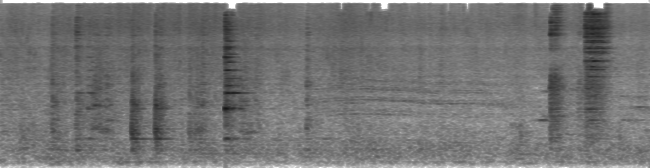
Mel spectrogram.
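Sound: stirring chopped onions and green chillies in a pan

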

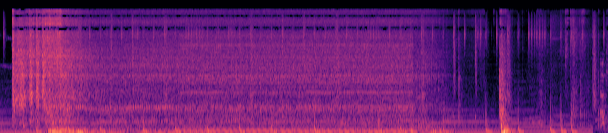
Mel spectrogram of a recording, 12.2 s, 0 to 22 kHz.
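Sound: Ford Fiesta ST150 engine starting

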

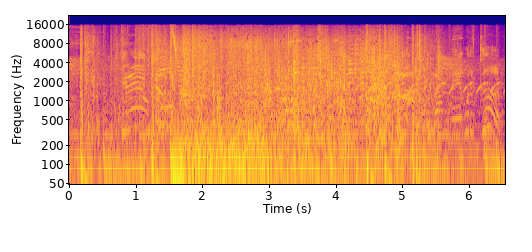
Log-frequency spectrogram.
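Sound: gunfire in video game GTA V

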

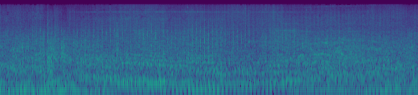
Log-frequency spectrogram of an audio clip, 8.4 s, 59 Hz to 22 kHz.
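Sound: helicopter in the video game Battlefield 4

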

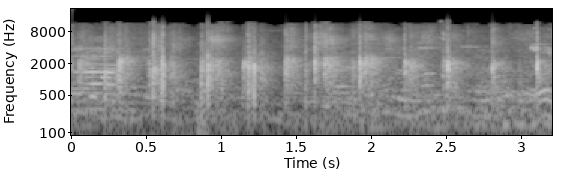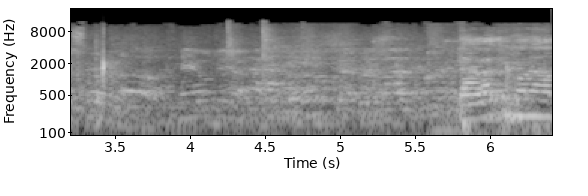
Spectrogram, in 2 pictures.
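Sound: audience applauding after fight ends

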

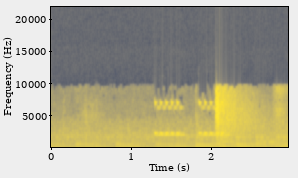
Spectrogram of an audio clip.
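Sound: telephone ringing

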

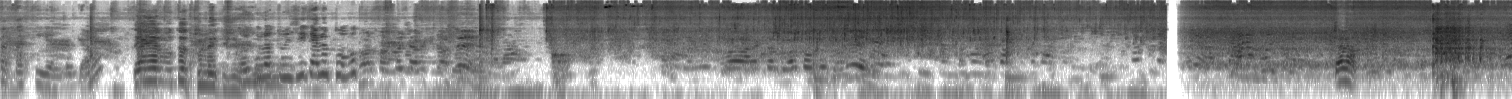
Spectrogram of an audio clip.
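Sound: washing with running water

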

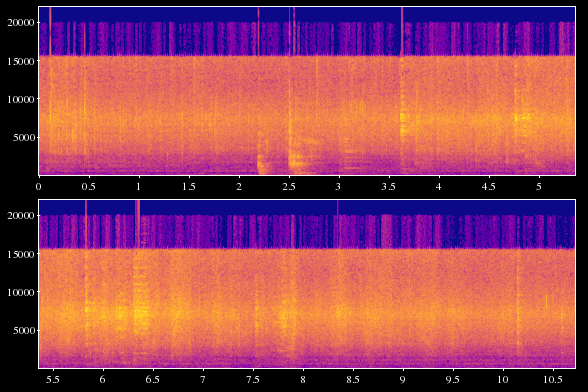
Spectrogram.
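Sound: frying mixed vegetables in a pan

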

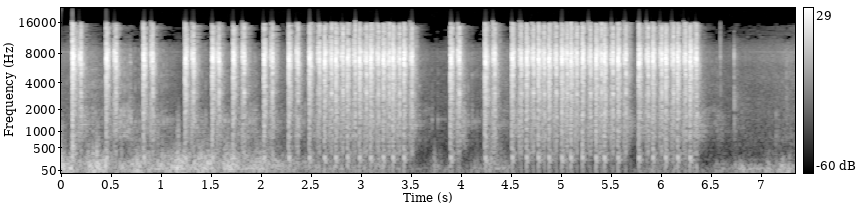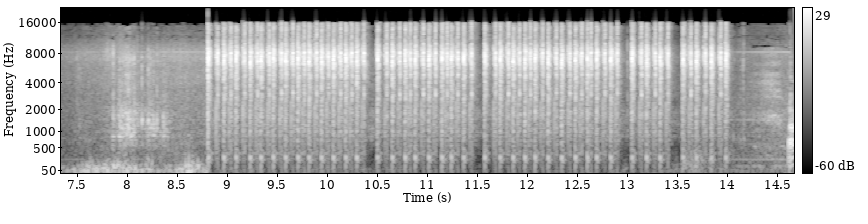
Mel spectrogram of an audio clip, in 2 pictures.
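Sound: WGP Autococker paintball marker shooting

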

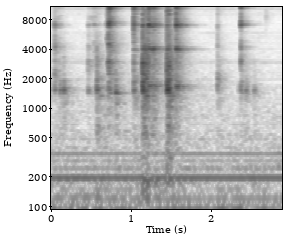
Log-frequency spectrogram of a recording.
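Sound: slime being mixed in a bowl

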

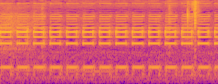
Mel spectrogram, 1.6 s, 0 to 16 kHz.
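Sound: Ford F150 parking sensors beeping near a pole

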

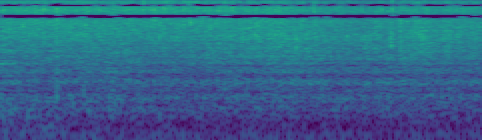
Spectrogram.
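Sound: spices with fennel and cumin frying in a pan

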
